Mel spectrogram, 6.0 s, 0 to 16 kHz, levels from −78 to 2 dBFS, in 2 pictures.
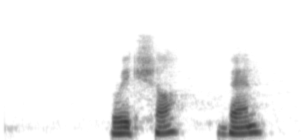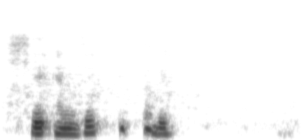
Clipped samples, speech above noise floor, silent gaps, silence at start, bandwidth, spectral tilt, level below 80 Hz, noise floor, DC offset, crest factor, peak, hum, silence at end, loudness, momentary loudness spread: under 0.1%; 52 dB; none; 1.1 s; 7 kHz; -9 dB/octave; -62 dBFS; -75 dBFS; under 0.1%; 22 dB; -6 dBFS; none; 1.3 s; -25 LUFS; 10 LU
